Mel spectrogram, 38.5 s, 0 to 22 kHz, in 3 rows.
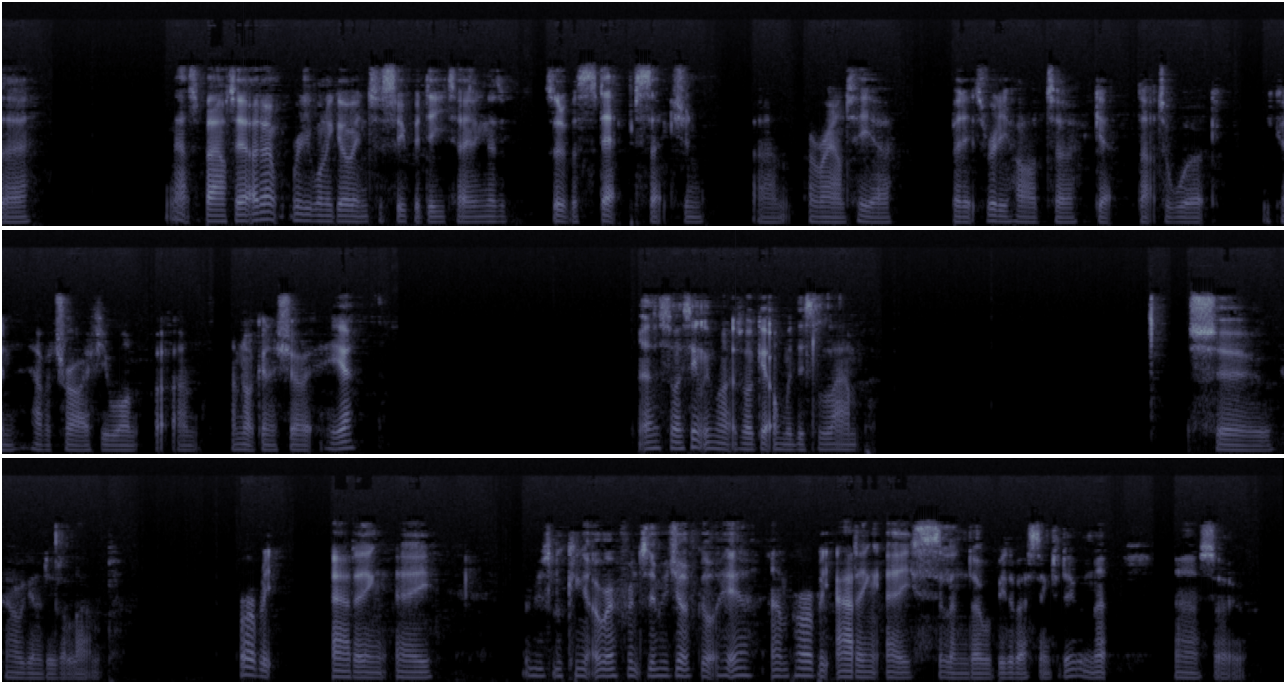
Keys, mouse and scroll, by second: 8.1 d, 8.3-10.1 drag, 10.1 d, 10.3 d, 10.6 d, 10.8-12.6 drag, 12.4 d, 13.1 Escape, 13.4 drag, 14.2 ctrl+s, 16.6 KP_1, 28.2 middle click, 36.8 shift+a.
